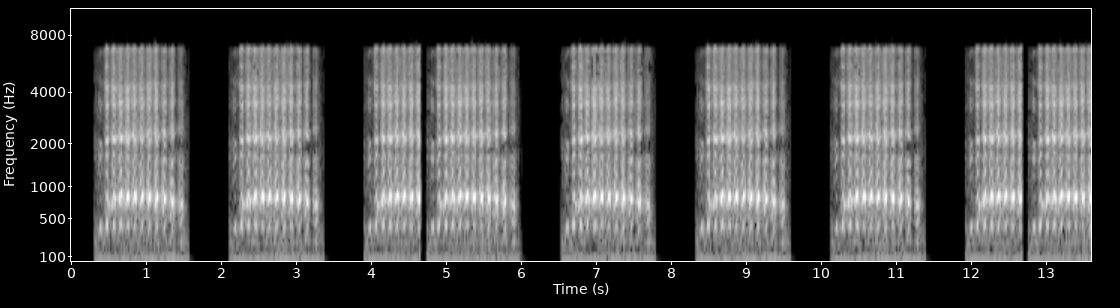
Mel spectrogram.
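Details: A goat bleats repeatedly, each wavering, nasal call lasting about a second, with brief pauses between.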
